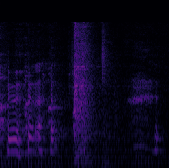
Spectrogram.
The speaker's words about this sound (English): Door closes.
